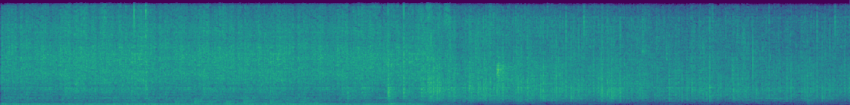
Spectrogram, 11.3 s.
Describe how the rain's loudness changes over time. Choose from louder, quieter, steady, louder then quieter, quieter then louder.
quieter.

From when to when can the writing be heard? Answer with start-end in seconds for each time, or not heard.
0.8-6.1.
